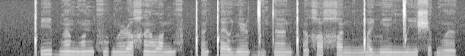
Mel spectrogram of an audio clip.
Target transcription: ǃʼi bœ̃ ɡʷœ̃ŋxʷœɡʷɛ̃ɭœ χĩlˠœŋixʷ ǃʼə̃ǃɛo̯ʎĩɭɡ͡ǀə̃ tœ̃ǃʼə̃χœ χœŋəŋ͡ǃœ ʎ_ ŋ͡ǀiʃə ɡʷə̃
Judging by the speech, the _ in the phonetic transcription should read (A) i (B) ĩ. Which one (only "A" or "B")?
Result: B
